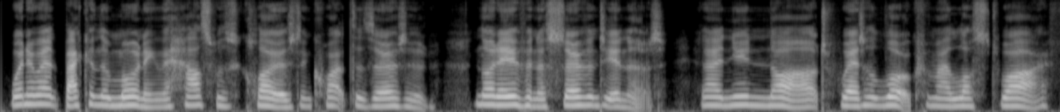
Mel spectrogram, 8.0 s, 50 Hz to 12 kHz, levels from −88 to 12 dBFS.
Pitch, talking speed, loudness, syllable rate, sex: 190 Hz, 235 wpm, -19 LUFS, 5.5 syllables/s, female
